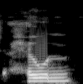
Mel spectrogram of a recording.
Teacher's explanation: হলকের মধ্যখান থেকে পড়তে হবে কারণ হার মাখরাজ হলকের মধ্যখান থেকে হবে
